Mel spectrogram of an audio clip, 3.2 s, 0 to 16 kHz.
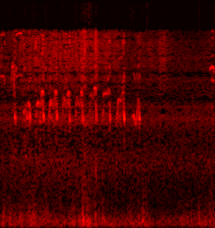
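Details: Osprey at a Loch Arkaig nest in Scotland, 19 July 2023, as the male delivers a third fish, a big headless trout, to the female and a newly fledged young bird; a quick series of about ten short whistled chirps, then low rumbling wind.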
